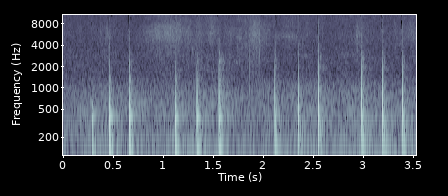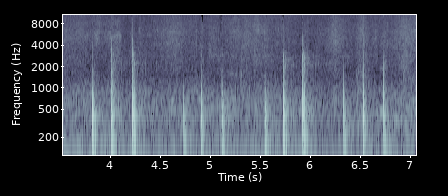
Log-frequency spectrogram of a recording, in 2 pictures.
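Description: Bare knuckles knock repeatedly on the large laminated double-pane glass side window mounted in the door of a Tesla Model 3, at night at a petrol station. Twenty-four short, dull, muffled knocks sound in uneven groups over about seven seconds. Each knock is centered around 390 Hz and dies almost instantly with no ringing.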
